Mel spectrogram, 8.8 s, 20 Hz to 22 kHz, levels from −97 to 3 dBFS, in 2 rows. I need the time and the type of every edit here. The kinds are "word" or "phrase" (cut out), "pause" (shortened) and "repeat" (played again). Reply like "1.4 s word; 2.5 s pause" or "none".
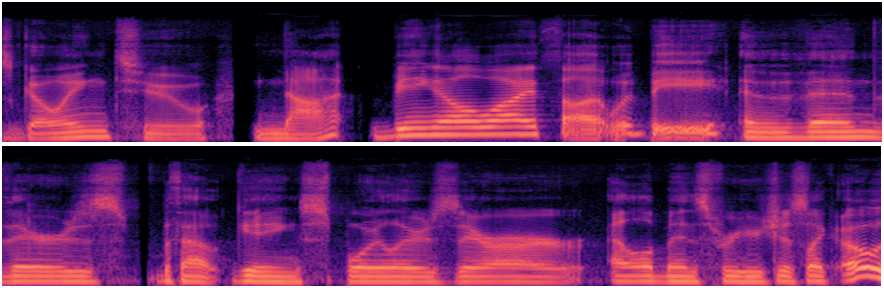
1.1 s pause; 5.1 s pause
